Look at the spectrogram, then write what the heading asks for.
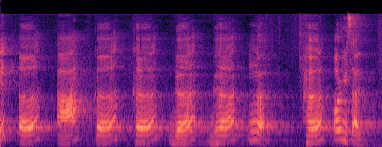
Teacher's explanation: कंट्य अर्थात अ, आ, क, ख, ग, घ, ङ, ह और विसर्ग, इन सब वर्णों का उच्चारण स्थान कंठ है।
